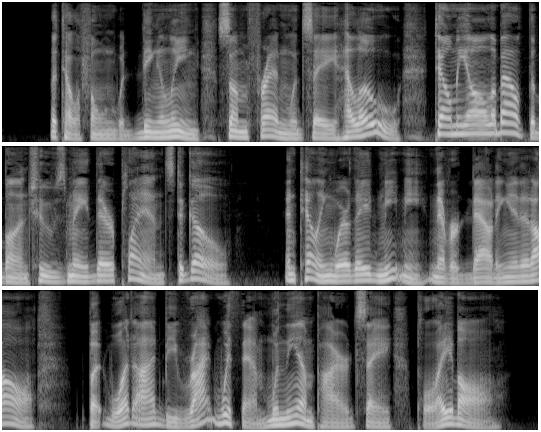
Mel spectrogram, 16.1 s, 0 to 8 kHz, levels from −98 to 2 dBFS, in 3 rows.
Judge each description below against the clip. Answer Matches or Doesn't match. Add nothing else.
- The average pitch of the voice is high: Doesn't match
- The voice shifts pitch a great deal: Matches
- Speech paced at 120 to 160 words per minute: Doesn't match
